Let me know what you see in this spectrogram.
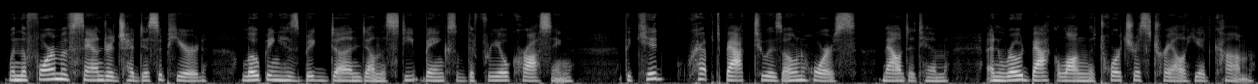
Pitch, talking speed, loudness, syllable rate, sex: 185 Hz, 185 wpm, -22 LUFS, 4.5 syllables/s, female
